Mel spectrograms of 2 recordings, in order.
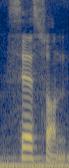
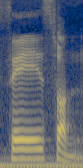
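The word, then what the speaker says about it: session: তাহলে আমাদেরকে এবার এস এস কে উচ্চারণ করতে হবে তালবস এর মত।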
